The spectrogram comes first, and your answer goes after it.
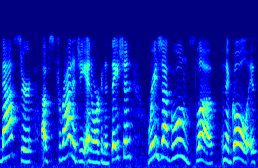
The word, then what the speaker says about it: Ra's al Ghul: Who, for some reason in the beginning, I used to pronounce it as Ra's al Ghul, but it's Ra's al Ghul.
